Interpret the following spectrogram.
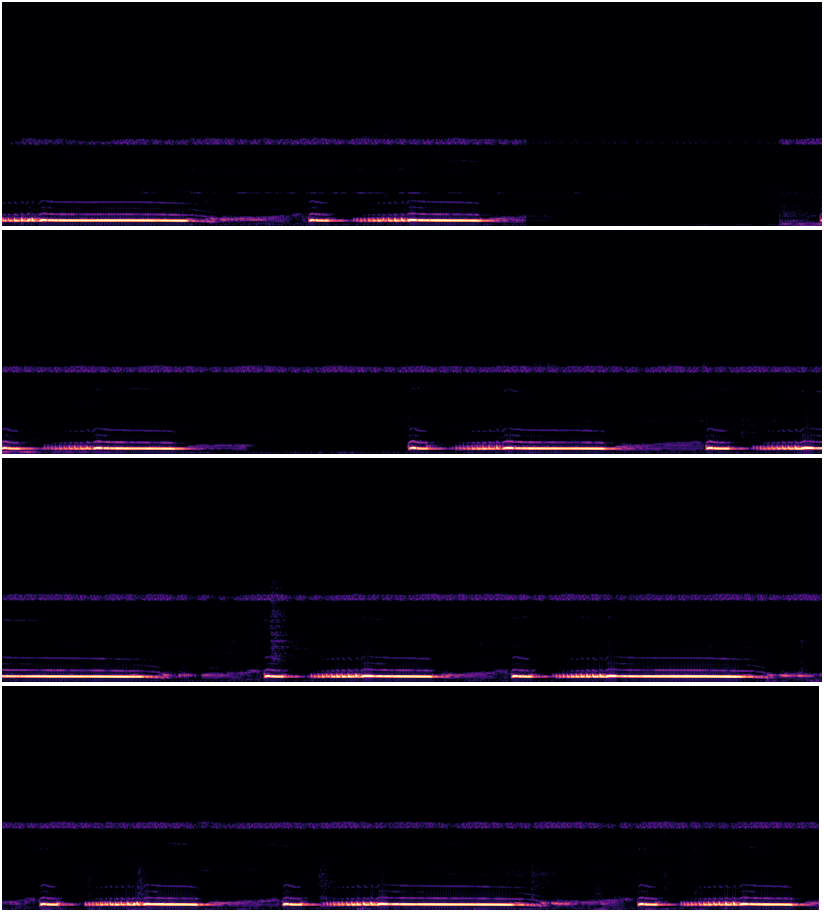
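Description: Barbary dove (puter) cooing loudly over and over: drawn-out coos about a second long, one after another, with a pause of two to three seconds about five seconds in.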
